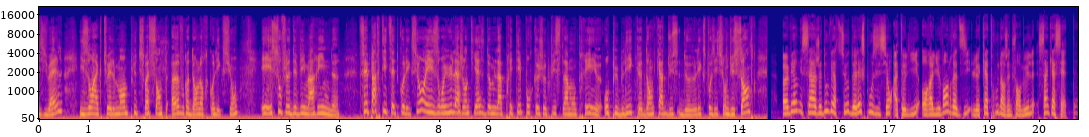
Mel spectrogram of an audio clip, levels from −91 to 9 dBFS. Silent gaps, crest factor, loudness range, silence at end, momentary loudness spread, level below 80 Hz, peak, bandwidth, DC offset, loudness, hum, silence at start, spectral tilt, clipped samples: 14.59-14.64 s; 16 dB; 2 LU; 0 s; 6 LU; -34 dBFS; -4 dBFS; 16 kHz; under 0.1%; -20 LUFS; none; 0 s; -5.5 dB/octave; under 0.1%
